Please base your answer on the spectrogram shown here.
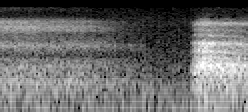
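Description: A slow, deep breath drawn in and let out, soft airy whooshing close to the listener in a quiet room, with the second breath sharper and louder after a brief pause.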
